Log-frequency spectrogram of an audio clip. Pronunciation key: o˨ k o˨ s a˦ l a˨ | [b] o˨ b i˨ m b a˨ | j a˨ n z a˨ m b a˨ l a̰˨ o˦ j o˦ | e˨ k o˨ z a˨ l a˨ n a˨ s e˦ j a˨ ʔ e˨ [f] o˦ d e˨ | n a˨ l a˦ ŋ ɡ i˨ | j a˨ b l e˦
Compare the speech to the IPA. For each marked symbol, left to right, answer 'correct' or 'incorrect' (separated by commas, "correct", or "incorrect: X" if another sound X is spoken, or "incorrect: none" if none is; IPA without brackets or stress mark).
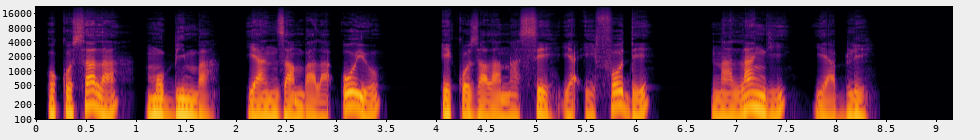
incorrect: m, correct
